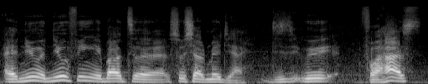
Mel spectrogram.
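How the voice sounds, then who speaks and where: A man from Côte d'Ivoire, a researcher, speaking haltingly and repeating words as he searches for them. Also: medium pitch, animated, mellow.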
